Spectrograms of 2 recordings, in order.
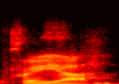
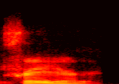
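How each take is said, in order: First: The word ends in an ah sound. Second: The word ends in an er sound. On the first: "The ER becomes A" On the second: "So they won't say prayer"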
